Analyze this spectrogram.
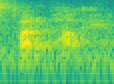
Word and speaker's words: platypi: to everybody including platypuses it's platapi oh okay we we apologize for everybody who is offended by us mispronouncing the correct plural of platypus uh apparently it is platypi yes so we apologize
